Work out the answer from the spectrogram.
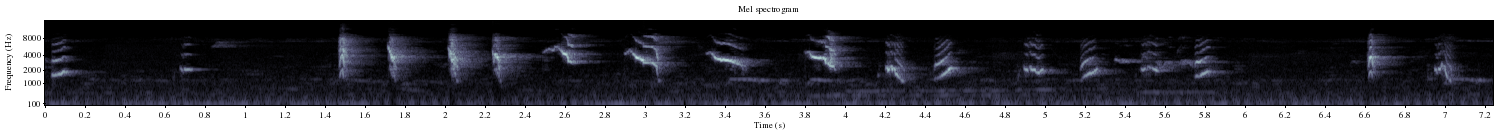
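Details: {'caption': "Singing long-tailed shrike, a loud 'gacor' performer, delivers a rapid jumble of clipped high chirps and scratchy downslurred notes. After a short pause it gives a steady burst of sharp notes about twice per second, then trails off into scattered calls over a faint low hum."}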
